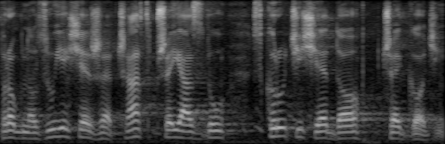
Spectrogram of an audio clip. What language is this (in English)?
Polish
